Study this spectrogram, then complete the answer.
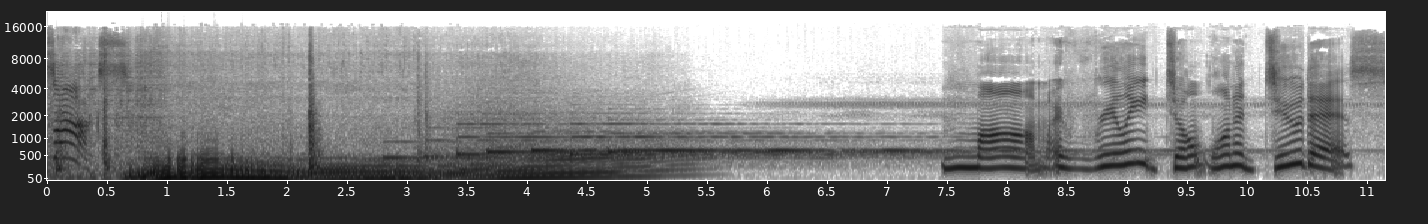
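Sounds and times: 
car engine revving as the vehicle pulls away: 0:00.5 - 0:05.6
speech: 0:07.8 - 0:11.1.

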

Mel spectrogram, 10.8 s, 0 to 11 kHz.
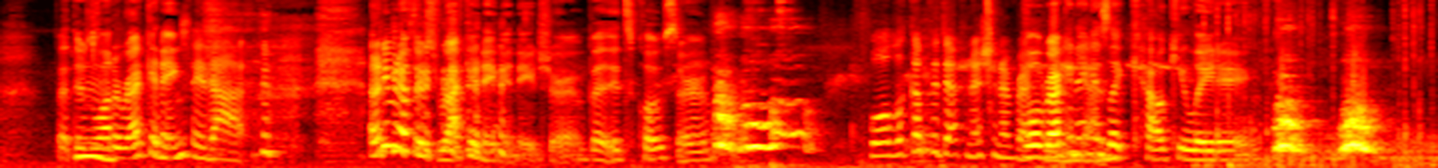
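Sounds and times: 
quiet room noise: 0:00.0 - 0:10.7
speech: 0:00.4 - 0:09.8
laughter: 0:01.4 - 0:04.4
dog barking with a tonal yelping quality: 0:05.3 - 0:06.2, 0:09.5 - 0:10.5.

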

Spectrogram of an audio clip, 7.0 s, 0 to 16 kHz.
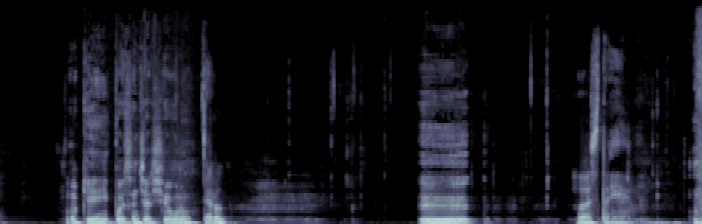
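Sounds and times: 
speech: 0:00.6 - 0:02.4, 0:05.8 - 0:07.0
deliberate forced yawn with groaning exhale: 0:04.2 - 0:04.8.

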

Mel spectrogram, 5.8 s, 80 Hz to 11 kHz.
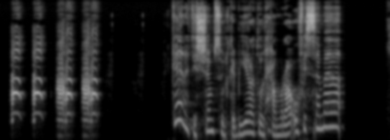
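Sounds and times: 
duckling and mother duck quacking in flight: 0:00.2 - 0:01.6
speech: 0:02.7 - 0:05.2.

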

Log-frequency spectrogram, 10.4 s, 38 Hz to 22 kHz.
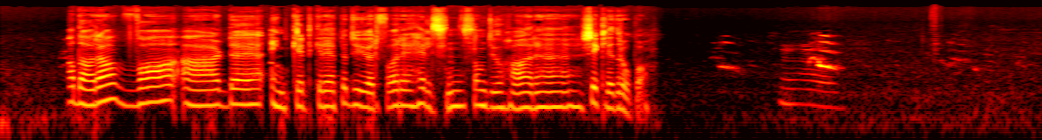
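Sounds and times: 
speech: 0:00.7 - 0:06.6
seagull crying in Marrakech Morocco: 0:07.1 - 0:10.4.

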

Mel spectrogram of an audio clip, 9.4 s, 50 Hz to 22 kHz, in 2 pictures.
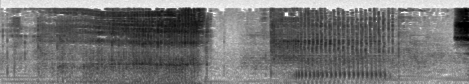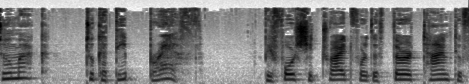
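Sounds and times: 
raspy snoring: 0:00.0 - 0:04.2
speech: 0:04.7 - 0:06.7, 0:07.4 - 0:09.3.

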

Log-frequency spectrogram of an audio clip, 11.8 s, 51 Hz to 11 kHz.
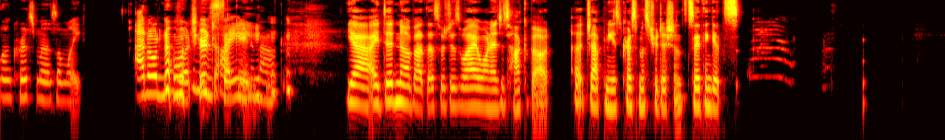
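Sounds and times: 
speech: 0:00.0 - 0:09.4
laughter: 0:02.0 - 0:03.7
female cat meowing: 0:09.3 - 0:10.4.

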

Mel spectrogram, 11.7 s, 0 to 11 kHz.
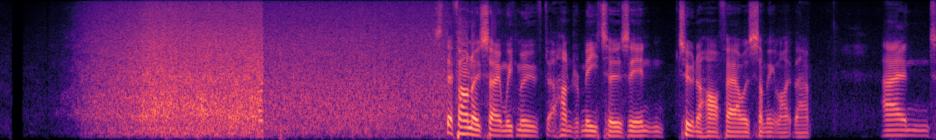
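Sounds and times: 
rushing mountain stream water flowing: 0:00.6 - 0:07.1
speech: 0:05.6 - 0:10.2, 0:11.0 - 0:11.7.

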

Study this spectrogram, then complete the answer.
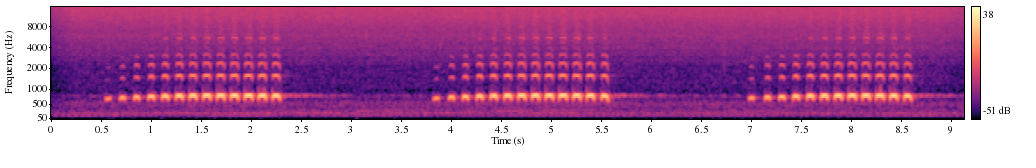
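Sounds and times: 
boreal owl giving rapid repeated hooting notes: 0:00.5 - 0:02.7, 0:03.8 - 0:05.8, 0:07.0 - 0:09.0.

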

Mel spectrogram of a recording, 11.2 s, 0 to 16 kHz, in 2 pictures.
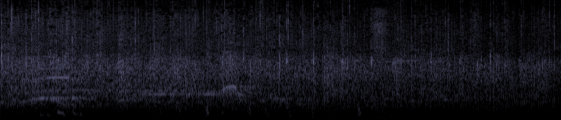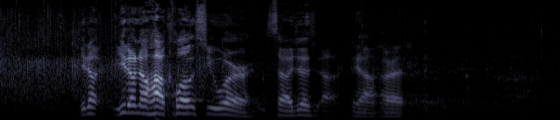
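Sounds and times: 
audience applause: 0:00.0 - 0:07.6
speech: 0:06.4 - 0:09.8.

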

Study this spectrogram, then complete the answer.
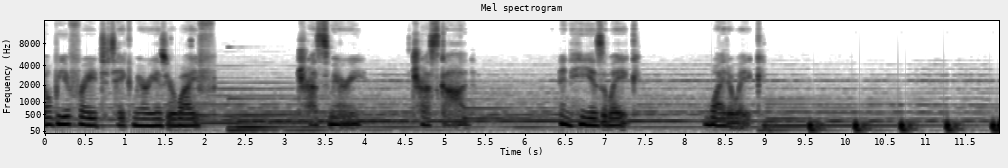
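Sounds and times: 
speech: 0:00.0 - 0:02.6, 0:03.2 - 0:05.5, 0:06.5 - 0:07.6, 0:08.3 - 0:09.3
heartbeat pounding hard: 0:09.0 - 0:11.9.

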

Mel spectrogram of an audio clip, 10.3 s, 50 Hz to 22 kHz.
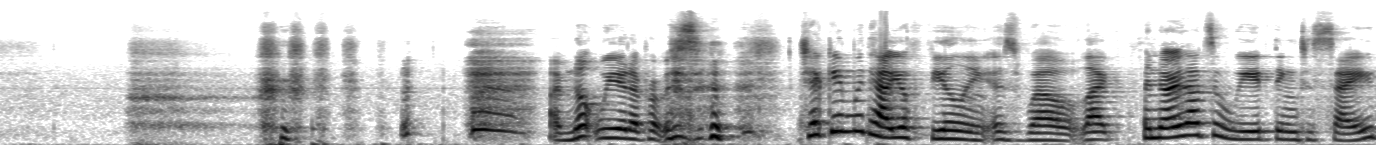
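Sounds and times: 
deep breath: 0:00.0 - 0:02.0, 0:03.5 - 0:04.1
speech: 0:02.1 - 0:02.7, 0:04.2 - 0:10.3.

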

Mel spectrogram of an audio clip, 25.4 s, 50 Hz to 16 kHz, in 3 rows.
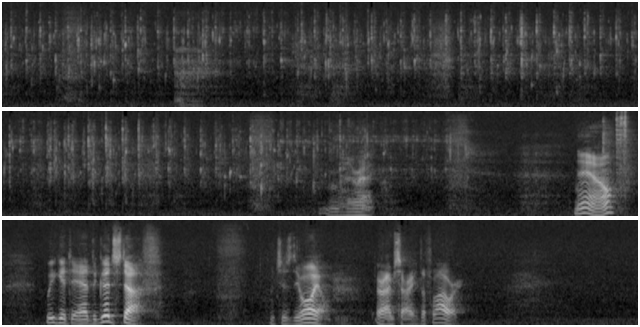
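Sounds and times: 
spoon stirring a mixture with salt and oil in a bowl: 0:00.0 - 0:14.8
speech: 0:16.2 - 0:16.8, 0:17.6 - 0:19.1, 0:20.6 - 0:21.4, 0:22.0 - 0:23.1.

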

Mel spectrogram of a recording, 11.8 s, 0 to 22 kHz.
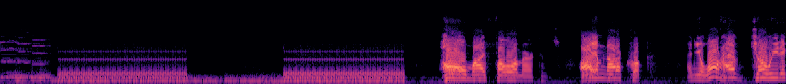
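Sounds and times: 
steady telephone ringing tone on the line: 0:00.0 - 0:02.8, 0:04.2 - 0:06.1
speech: 0:06.9 - 0:11.7.

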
